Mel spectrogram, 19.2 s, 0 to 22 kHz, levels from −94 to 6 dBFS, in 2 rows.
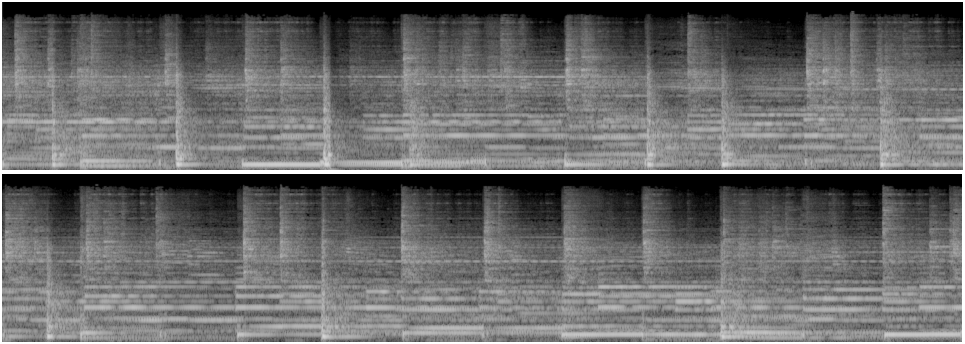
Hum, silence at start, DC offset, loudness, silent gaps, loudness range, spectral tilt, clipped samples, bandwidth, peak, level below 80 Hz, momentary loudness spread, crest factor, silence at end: none; 0 s; under 0.1%; -21 LUFS; none; 2 LU; -4.5 dB/octave; under 0.1%; 16.5 kHz; -2 dBFS; -48 dBFS; 6 LU; 18 dB; 0 s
